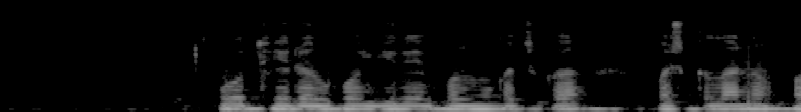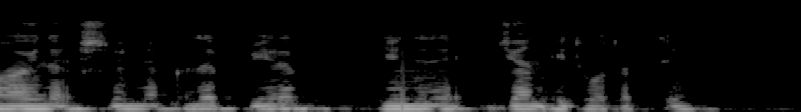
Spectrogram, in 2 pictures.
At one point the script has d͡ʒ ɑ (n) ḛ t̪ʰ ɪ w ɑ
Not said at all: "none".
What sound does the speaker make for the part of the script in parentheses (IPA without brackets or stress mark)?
n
